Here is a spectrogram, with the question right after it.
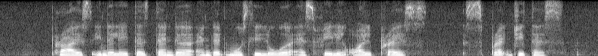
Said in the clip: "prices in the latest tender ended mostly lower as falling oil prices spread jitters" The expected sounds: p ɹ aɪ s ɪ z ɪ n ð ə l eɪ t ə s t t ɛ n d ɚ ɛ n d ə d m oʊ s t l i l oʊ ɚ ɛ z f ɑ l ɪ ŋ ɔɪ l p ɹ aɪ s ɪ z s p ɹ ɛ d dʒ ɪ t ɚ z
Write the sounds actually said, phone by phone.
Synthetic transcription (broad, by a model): p ɹ aɪ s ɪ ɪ n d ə l eɪ t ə s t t ɛ n d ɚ ɛ n d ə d m oʊ s t l i l oʊ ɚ ɛ s f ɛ l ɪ ŋ ɔɪ l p ɹ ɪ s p ɹ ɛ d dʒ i t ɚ s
